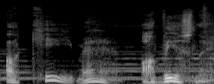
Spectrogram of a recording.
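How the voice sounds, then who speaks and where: An actor playing a solemn, curious stranger in a radio drama, with a grave and formal manner. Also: male voice, lowish voice, sing-song, takes it slowly, gravelly, dark tone, soft background music, exaggerated voice. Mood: grave, intent. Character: solemn, curious stranger, a man puzzled by ordinary things.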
